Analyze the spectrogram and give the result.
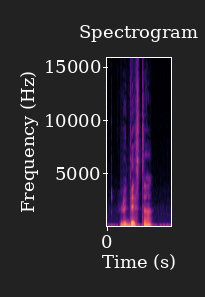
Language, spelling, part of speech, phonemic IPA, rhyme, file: French, destin, noun, /dɛs.tɛ̃/, -ɛ̃, Fr-destin.ogg
- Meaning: destiny, fate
